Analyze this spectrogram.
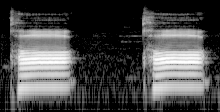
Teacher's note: খ মোটা হরফ, কণ্ঠনালীর শেষাংশ থেকে উচ্চারণ হয়। খ মোটা হবে।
